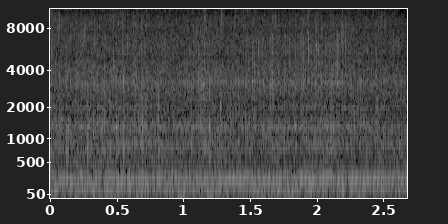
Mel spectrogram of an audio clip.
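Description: Vegetables, onion and green, orange and yellow bell peppers, added to a hot pan alongside pork loin, sizzling in a steady, soft frying hiss that runs unbroken with no talking.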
